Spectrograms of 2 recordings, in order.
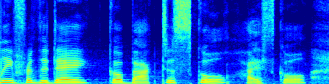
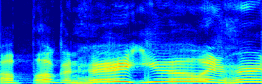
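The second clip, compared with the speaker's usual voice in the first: put-on high, furious outburst, enraged woman's voice; 6 semitones higher, 4 dB louder than usual. Retelling what a mother in labor yelled at her husband: imitating a furious laboring mother. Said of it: "talking like this".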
